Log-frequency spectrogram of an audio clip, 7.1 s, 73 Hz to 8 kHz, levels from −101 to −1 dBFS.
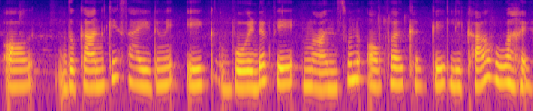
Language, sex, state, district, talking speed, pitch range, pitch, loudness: Hindi, female, Maharashtra, Gondia, 120 wpm, 210-240 Hz, 220 Hz, -16 LUFS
